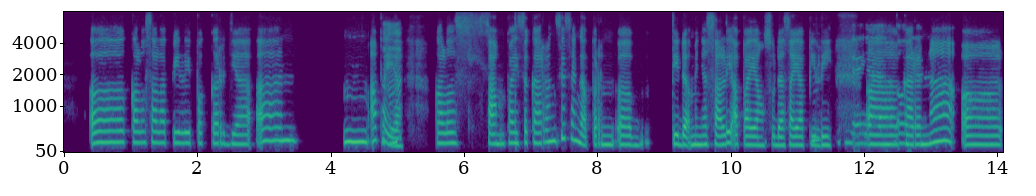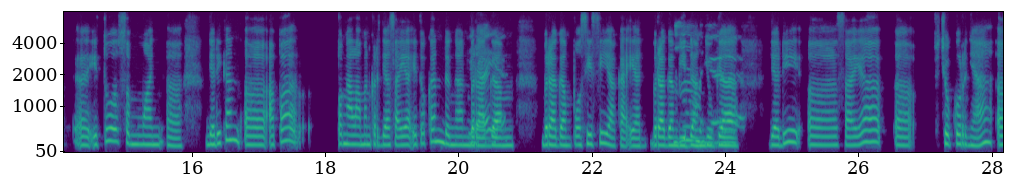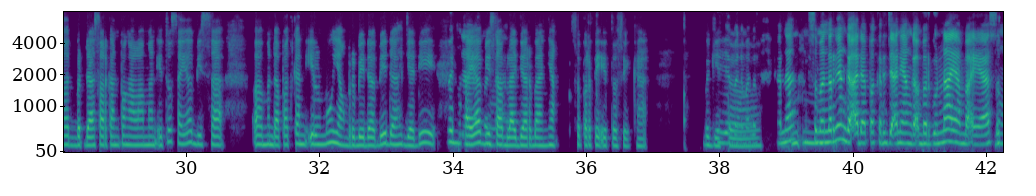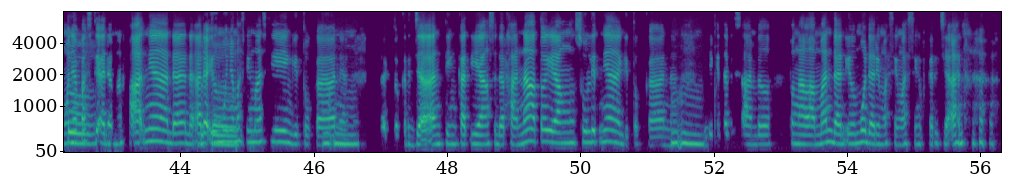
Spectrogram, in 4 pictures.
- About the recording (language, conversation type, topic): Indonesian, unstructured, Bagaimana cara kamu memilih pekerjaan yang paling cocok untukmu?
- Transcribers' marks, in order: tapping; other background noise; laughing while speaking: "pekerjaan"; chuckle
